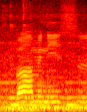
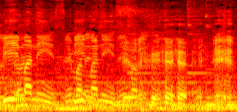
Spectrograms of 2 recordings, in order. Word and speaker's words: Bimanese: This is Baminese. Bimanese. Always say wrong.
